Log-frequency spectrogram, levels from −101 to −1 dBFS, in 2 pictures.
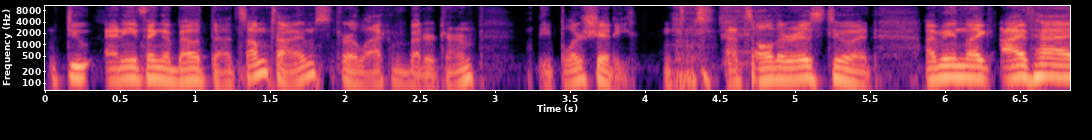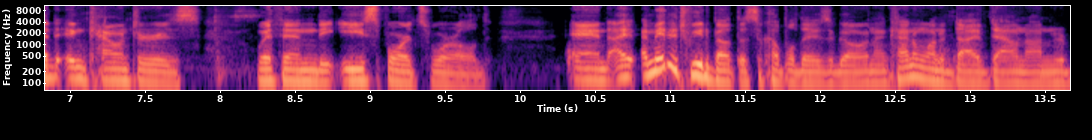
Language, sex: English, male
